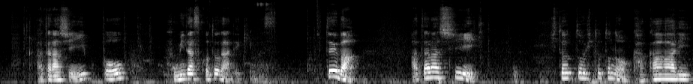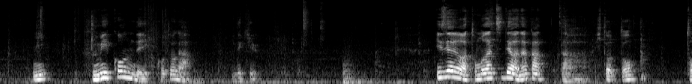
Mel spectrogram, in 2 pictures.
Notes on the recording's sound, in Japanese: 2020年元旦礼拝礼拝メッセージ録音です。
